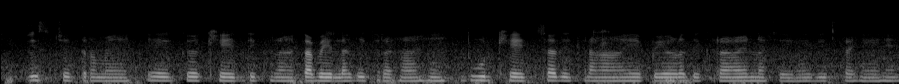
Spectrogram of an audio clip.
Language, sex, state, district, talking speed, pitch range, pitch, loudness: Hindi, female, Maharashtra, Aurangabad, 165 wpm, 165-175 Hz, 165 Hz, -34 LUFS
